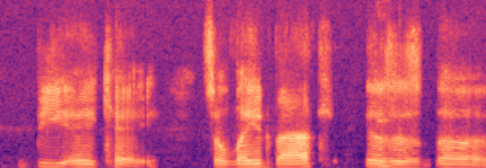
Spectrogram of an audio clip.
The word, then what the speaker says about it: Laydbak: His name it's spelled Laydbak. So Laid Back is his name.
